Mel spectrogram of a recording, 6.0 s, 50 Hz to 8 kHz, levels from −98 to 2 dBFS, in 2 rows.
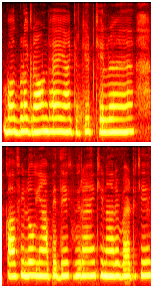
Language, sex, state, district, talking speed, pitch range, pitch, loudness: Hindi, female, Bihar, Patna, 170 wpm, 270-280 Hz, 275 Hz, -12 LUFS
